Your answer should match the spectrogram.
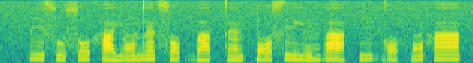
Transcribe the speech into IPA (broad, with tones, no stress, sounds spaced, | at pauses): k͡p i˧ s u˨ s o˧ h a˨ j ɔ̃˨˦ d ɛ̃˦ s ɔ˧ ɡ͡b a˨ t ɛ̃˨ k͡p ɔ˨˦ s i˦˨ j ũ˨˦ b a˦˨ | i˧ ɡ ɔ˨ h ɔ̃˨˦ h ã˦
